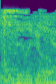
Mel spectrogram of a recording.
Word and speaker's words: Billy Joel: Is that Jilly Bowl? – Yes. – Billy Gold. – Yes. – Sorry, yes. I got the first syllable of each word inverted there.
